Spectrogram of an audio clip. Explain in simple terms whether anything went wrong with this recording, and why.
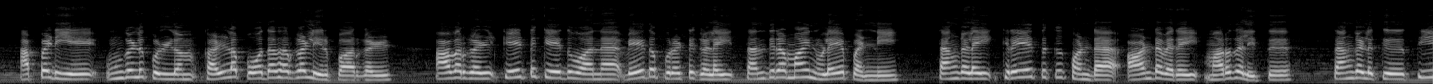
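Nothing went wrong here; no faults can be heard.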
